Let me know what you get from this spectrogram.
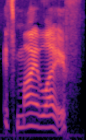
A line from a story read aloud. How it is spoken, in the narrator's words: Andrew answered evenly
